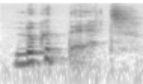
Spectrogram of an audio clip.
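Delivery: ordinary delivery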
